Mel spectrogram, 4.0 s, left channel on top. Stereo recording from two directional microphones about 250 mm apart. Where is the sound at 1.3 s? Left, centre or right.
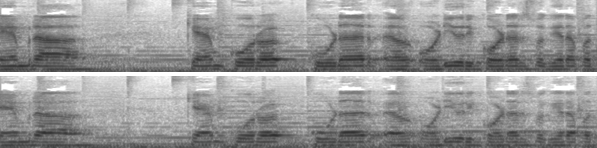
Left.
